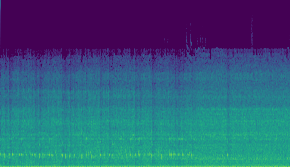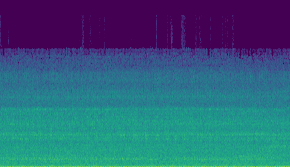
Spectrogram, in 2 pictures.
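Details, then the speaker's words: Old Oldsmobile on its own fuel tank with radiator in, cold shop, after a door was opened and it stopped choking itself out: steady low rumble at idle with an even beat, no stumbling; loose belt squeak being addressed; running pretty good. "Really? It's just not going to cooperate. But yeah, it's running pretty good."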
